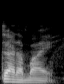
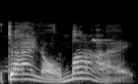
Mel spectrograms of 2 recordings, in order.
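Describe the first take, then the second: First: The word is said in a plain voice. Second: The word is said in an exaggerated character voice.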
